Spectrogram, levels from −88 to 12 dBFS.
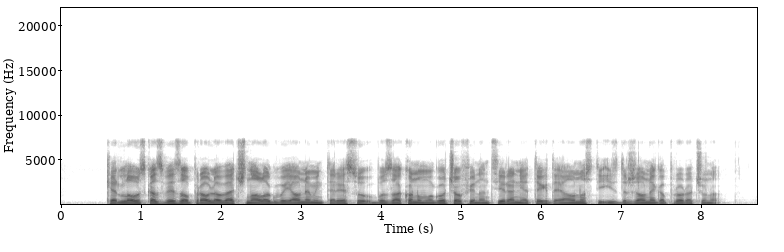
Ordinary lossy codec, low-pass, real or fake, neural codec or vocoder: none; 7.2 kHz; real; none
